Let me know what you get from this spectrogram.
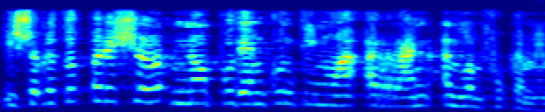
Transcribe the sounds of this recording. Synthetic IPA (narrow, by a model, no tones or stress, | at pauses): isoβɾət̪ot̪̚pəɾəʃɔnopuðɛmkunt̪inuaʔəranənləɱfukəme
